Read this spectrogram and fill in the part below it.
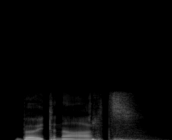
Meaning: extraterrestrial, alien
- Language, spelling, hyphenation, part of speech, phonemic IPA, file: Dutch, buitenaards, bui‧ten‧aards, adjective, /ˌbœy̯.tə(n)ˈaːrts/, Nl-buitenaards.ogg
